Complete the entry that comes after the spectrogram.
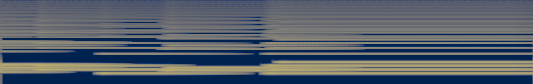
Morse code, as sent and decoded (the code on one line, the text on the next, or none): none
